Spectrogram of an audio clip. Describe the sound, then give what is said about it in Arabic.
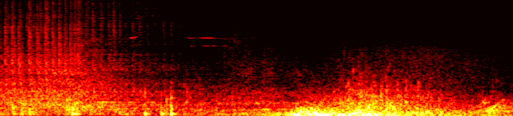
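A submarine implosion sound effect, the hull crushed by outside water pressure greater than the pressure inside: crackling, creaking bursts build into a deep, heavy rumbling boom that swells and lingers, loud, with no voices. “ده implosion.”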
